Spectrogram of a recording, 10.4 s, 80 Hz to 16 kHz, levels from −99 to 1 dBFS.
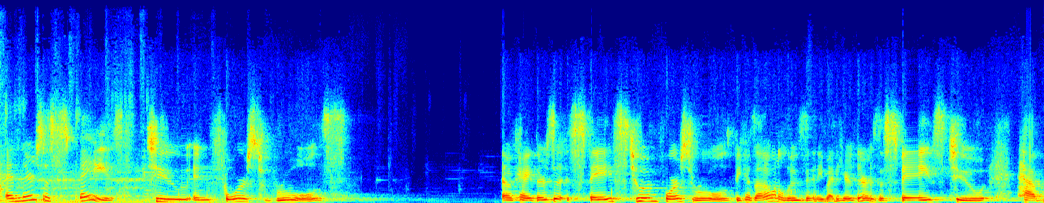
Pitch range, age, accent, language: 150-215 Hz, 20-39, American, English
